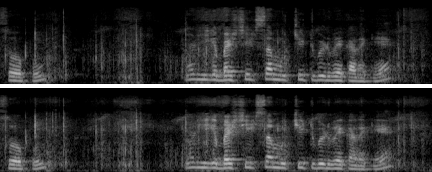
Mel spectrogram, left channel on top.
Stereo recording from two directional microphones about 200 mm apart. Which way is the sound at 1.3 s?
40° left (ahead or behind).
